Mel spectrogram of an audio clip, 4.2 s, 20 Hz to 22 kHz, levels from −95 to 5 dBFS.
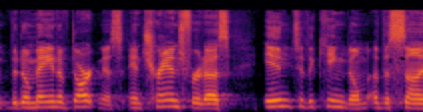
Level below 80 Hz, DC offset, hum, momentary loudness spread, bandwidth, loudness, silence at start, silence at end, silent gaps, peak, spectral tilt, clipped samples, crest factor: -82 dBFS; under 0.1%; none; 9 LU; 16 kHz; -23 LUFS; 0.1 s; 0 s; none; -6 dBFS; -0.5 dB/octave; under 0.1%; 18 dB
